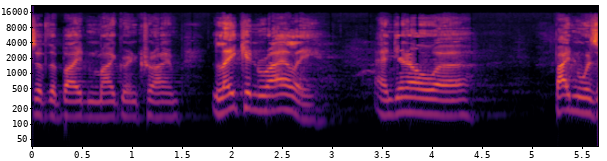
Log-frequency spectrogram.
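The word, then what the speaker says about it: Laken Riley: many innocent victims of the Biden migrant crime, Lake and Riley. And you know, Biden was unable to pronounce her name, called her Lincoln Riley.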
